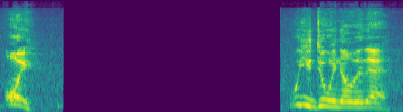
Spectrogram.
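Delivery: lightly hammed-up cockney gangster call; Vinnie Jones impression. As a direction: bark it like a cockney hard man. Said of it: "Vinnie Jones is always like".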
